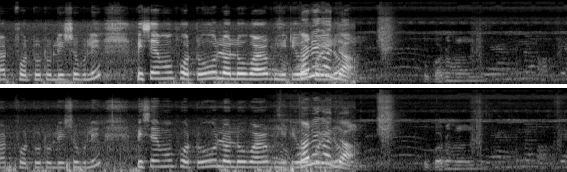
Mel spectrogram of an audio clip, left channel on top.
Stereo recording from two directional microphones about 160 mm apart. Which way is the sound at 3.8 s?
30° right (ahead or behind).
